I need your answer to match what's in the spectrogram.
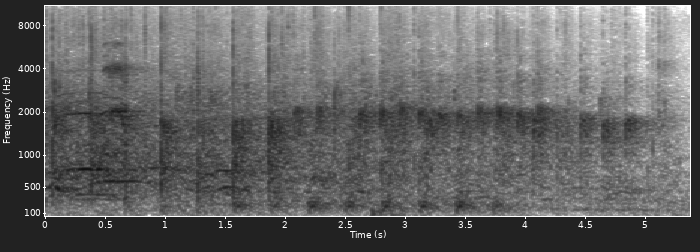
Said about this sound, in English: Round of applause.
